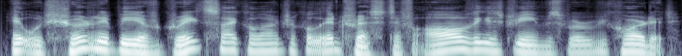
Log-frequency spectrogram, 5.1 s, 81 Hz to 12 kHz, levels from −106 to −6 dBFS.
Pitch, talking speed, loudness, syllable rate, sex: 115 Hz, 165 wpm, -16 LUFS, 5.3 syllables/s, male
